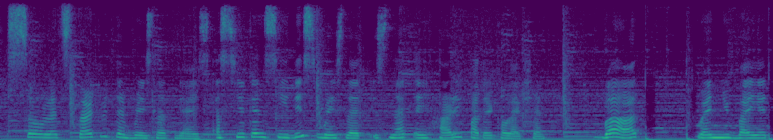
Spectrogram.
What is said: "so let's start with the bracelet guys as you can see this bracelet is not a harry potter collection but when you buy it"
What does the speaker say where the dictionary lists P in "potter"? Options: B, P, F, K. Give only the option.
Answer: P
